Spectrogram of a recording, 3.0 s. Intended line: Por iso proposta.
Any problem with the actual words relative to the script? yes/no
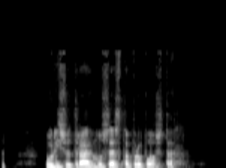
yes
